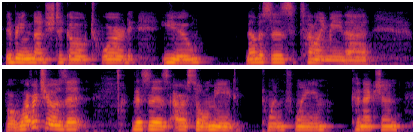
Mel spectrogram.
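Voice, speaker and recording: A woman's voice: low voice, fairly even intonation, slow, mellow. A woman giving a pick-a-card tarot reading in a chatty way, with many fillers and laughing at the cards. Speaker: tarot reader.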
